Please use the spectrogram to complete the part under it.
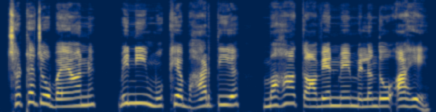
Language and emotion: Sindhi, neutral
